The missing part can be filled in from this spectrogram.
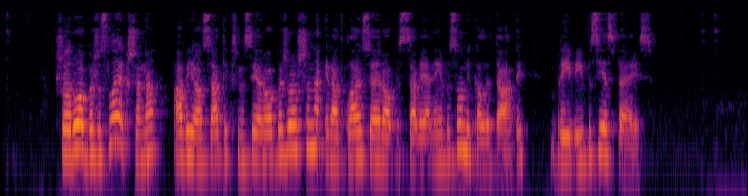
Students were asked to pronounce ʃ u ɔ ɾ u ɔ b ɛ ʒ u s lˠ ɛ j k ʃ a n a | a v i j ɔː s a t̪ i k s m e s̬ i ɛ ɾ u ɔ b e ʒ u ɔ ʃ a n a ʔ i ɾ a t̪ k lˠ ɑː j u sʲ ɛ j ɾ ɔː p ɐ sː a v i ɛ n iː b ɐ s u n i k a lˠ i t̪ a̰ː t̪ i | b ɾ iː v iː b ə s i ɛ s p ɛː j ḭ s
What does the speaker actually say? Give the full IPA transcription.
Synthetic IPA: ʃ u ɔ ɾ u ɔ b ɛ ʒ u s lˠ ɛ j k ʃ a n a | a v i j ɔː s a t̪ i k s m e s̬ i ɛ ɾ u ɔ b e ʒ u ɔ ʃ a n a ʔ i ɾ a t̪ k lˠ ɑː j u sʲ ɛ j ɾ ɔː p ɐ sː a v i ɛ n iː b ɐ s u n i k a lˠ i t̪ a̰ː t̪ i | b ɾ iː v iː b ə s i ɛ s p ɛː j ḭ s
